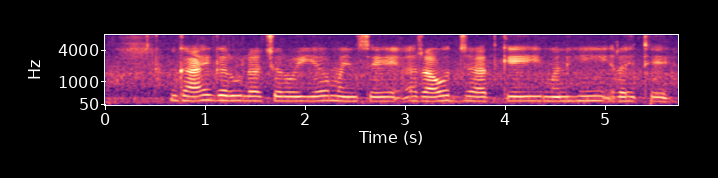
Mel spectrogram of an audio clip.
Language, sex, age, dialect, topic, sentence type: Chhattisgarhi, female, 56-60, Northern/Bhandar, banking, statement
